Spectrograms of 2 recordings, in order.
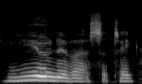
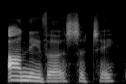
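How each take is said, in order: First: The word begins with a Y sound. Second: The word begins with a plain vowel sound. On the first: The speaker calls it right. "the actual sound when you say this word is a Y" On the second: The speaker calls it wrong. "It's not university"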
